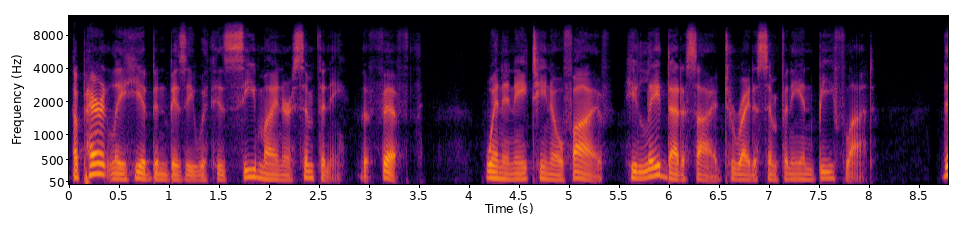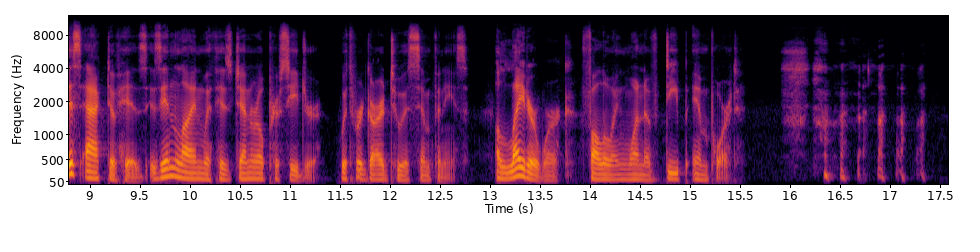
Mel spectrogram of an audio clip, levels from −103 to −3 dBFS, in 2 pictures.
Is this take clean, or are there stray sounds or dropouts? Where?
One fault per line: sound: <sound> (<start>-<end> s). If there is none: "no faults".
sound: laugh (15.9-17.5 s)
